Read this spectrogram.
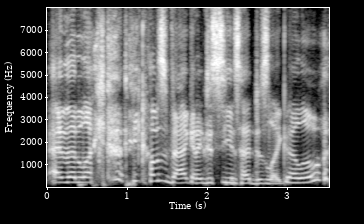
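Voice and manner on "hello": a lightly voiced dog, bright questioning rise; mock dog voice. Dog peeking onto the screen asks hello, lightly voiced. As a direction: play the dog peeking in, calling out. Voicing the dog's head appearing.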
